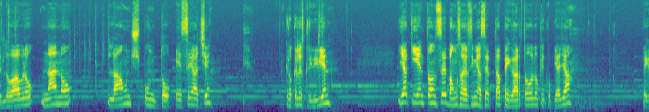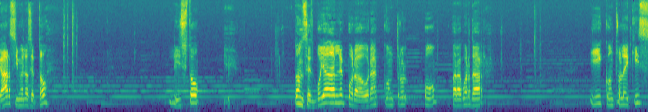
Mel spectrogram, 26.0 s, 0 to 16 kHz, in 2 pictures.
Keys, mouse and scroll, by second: 0.0-4.2 typing, 6.3 Return, 14.2 Return, 14.4 Return, 17.6 Up, 22.6 ctrl+o, 23.7 Return, 25.3 ctrl+x.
